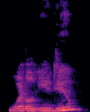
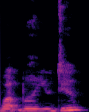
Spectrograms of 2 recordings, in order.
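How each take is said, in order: First: What and will merge into one short word. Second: What and will are said as separate words.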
